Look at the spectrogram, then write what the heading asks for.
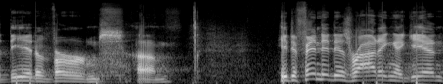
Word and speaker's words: Diet of Worms: So diet, and anytime you see a W, it's a V. So this is like the diet of worms.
